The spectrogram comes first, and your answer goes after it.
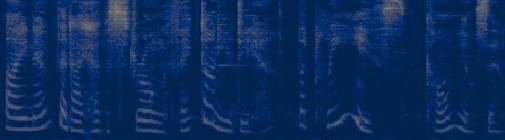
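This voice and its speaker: A woman playing a wealthy, seductive vampire in an ASMR roleplay, doting yet predatory, with a poised, formal, teasing and breathy delivery. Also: medium pitch, sing-song, unhurried, a little mellow. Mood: seductive, hungry. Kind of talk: ASMR roleplay, addressing the listener.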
